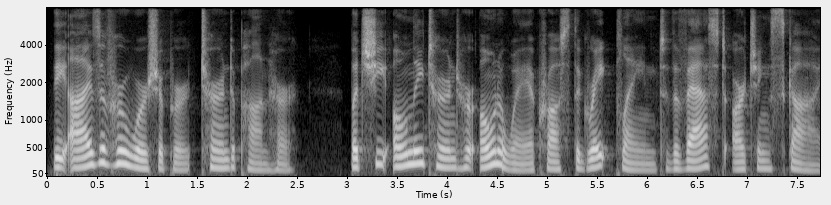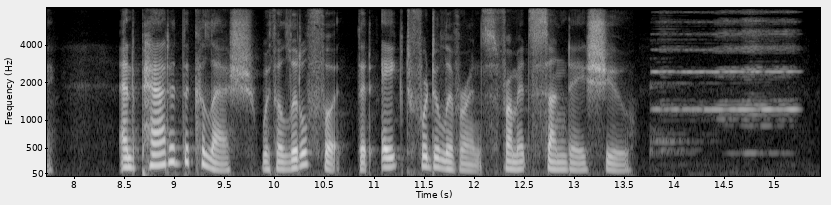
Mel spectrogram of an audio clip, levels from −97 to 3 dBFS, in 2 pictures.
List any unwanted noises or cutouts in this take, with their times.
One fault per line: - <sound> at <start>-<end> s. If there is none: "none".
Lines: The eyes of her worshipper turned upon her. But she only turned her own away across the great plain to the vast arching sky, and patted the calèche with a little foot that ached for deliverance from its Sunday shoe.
- squeak at 13.8-15.3 s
